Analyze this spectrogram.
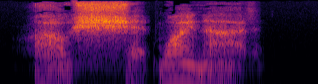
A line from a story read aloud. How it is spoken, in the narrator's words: whispered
